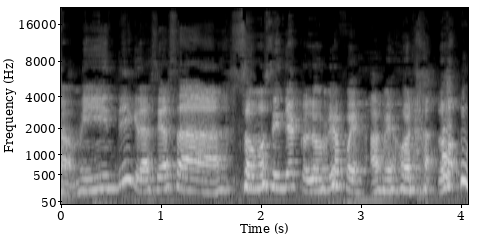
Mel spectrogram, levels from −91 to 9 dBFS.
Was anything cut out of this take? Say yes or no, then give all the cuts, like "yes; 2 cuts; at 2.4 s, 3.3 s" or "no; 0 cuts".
no; 0 cuts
